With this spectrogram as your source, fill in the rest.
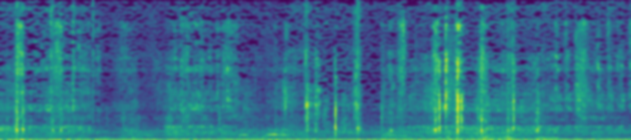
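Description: A fishing reel whirs and clicks as its line is wound in.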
